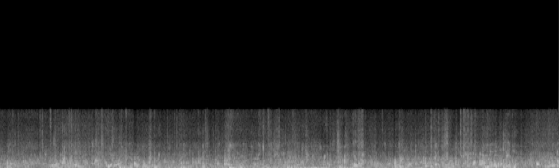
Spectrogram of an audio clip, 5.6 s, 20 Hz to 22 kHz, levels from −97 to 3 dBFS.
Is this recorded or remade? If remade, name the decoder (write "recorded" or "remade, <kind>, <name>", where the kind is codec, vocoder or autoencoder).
remade, codec, DAC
